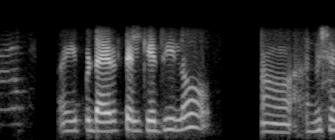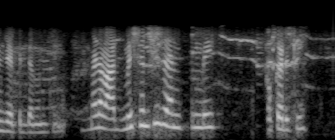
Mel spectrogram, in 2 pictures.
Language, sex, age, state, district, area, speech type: Telugu, female, 30-45, Andhra Pradesh, Visakhapatnam, urban, conversation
